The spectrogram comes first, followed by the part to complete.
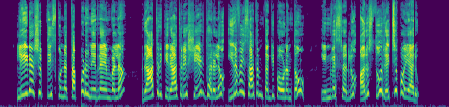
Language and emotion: Telugu, angry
